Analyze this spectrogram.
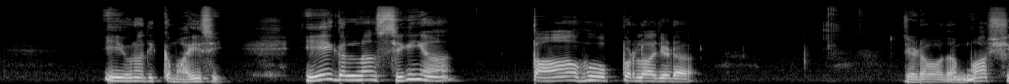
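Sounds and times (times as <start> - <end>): soft breath: 2.4 - 3.0, 7.2 - 8.9.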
